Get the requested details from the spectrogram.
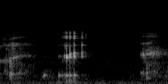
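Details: Deliberate burp experiment after drinking a lot of freshly opened root beer; a short, loud, gurgling belch of swallowed air coming back up.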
